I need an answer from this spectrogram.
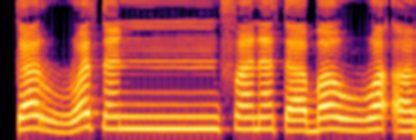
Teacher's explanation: ہم تنوین کی آواز کو ناک میں چھپائیں گے۔ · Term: اکفا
